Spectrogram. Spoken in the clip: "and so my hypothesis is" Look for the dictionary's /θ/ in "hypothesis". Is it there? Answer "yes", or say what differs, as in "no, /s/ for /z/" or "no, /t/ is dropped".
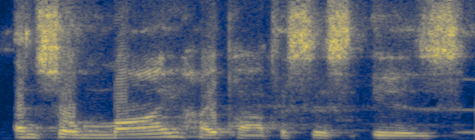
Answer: yes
